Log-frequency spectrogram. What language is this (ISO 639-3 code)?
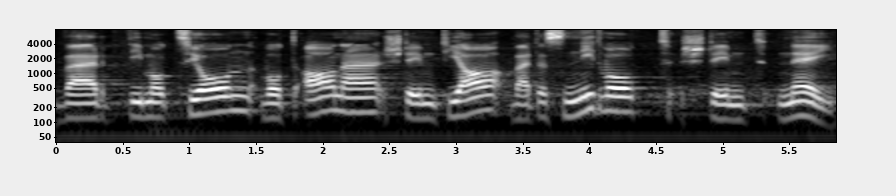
gsw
